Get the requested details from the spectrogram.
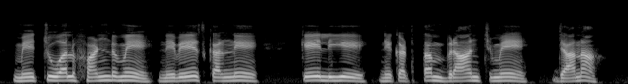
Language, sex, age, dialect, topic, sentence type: Hindi, male, 25-30, Awadhi Bundeli, banking, statement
